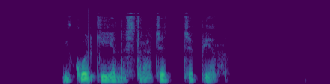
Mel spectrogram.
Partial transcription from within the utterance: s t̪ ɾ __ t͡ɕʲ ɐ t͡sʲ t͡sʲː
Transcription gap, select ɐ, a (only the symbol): a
